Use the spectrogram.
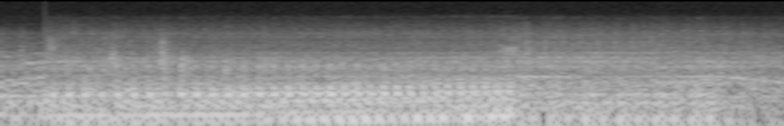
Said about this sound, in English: We're very excited. All the Goonj team are here and we're just waiting for their arrival. And I can hear the car. Here they come.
